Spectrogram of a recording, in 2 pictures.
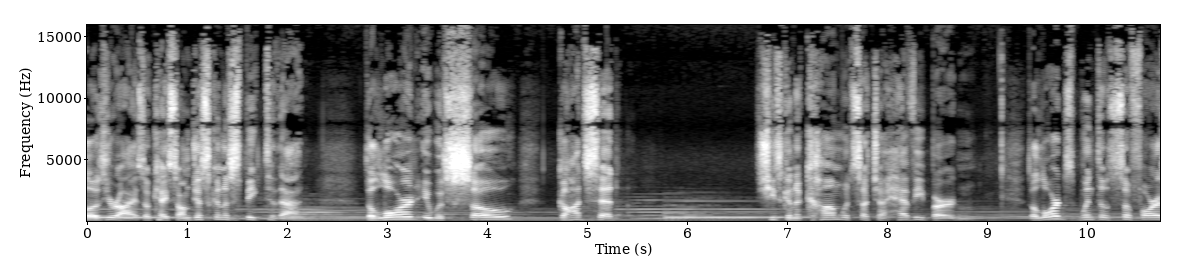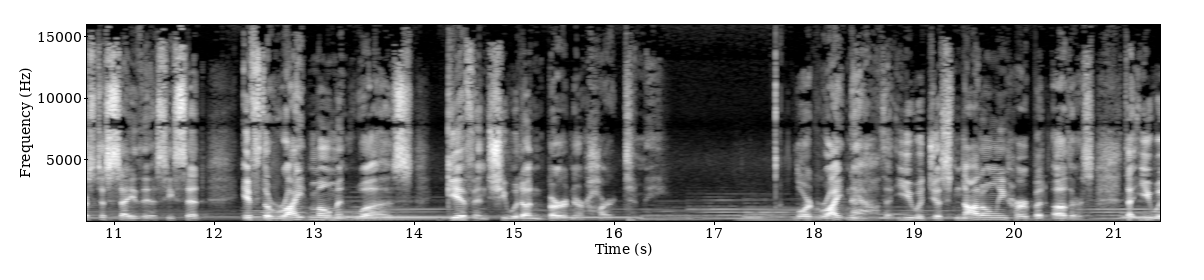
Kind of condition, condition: setting, large echoing room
